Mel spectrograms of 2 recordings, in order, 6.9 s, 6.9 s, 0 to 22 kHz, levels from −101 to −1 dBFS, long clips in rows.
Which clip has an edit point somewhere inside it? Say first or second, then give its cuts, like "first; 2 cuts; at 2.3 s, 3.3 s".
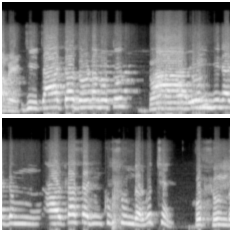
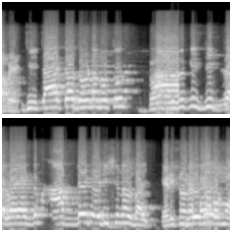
second; 1 cut; at 2.6 s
